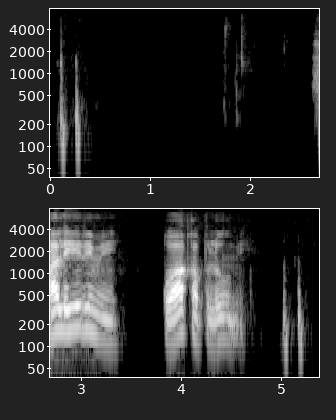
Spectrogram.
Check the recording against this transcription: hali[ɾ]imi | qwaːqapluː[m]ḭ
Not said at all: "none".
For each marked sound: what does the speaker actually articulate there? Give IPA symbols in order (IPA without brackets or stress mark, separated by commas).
ɾ, m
